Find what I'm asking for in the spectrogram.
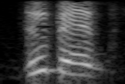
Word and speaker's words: Debeve: Debeuve. – Comment ça s'écrit, s'il vous plaît? – D-E-B-E-V-E. – D-E. D-E-V comme Valérie? – D-E-B-E-V-E.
